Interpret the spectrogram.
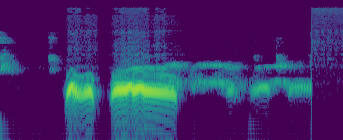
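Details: One 'thúc gù' phrase from a spotted dove, a call said to quickly lure wild doves to a fighting perch: a brief wavering low note, a long steady mellow coo, then quieter trailing coos.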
